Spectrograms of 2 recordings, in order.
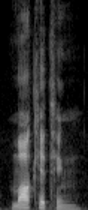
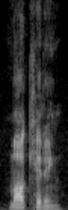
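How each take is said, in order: First: No r sound, and a clear t sound. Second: No r sound, but the t is flapped. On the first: "영국식은 R 발음을 하지 않고 T 발음을 그대로 T로 합니다" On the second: "호주식은 마케팅"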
